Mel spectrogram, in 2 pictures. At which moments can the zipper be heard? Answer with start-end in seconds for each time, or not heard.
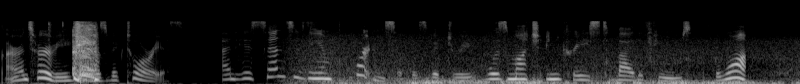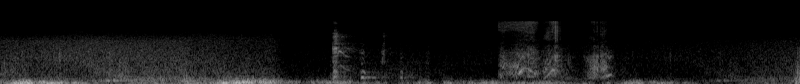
12.9-14.2.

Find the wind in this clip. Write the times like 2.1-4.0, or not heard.
2.8-15.9.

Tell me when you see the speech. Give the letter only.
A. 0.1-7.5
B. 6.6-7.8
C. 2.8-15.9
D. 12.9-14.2
A.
